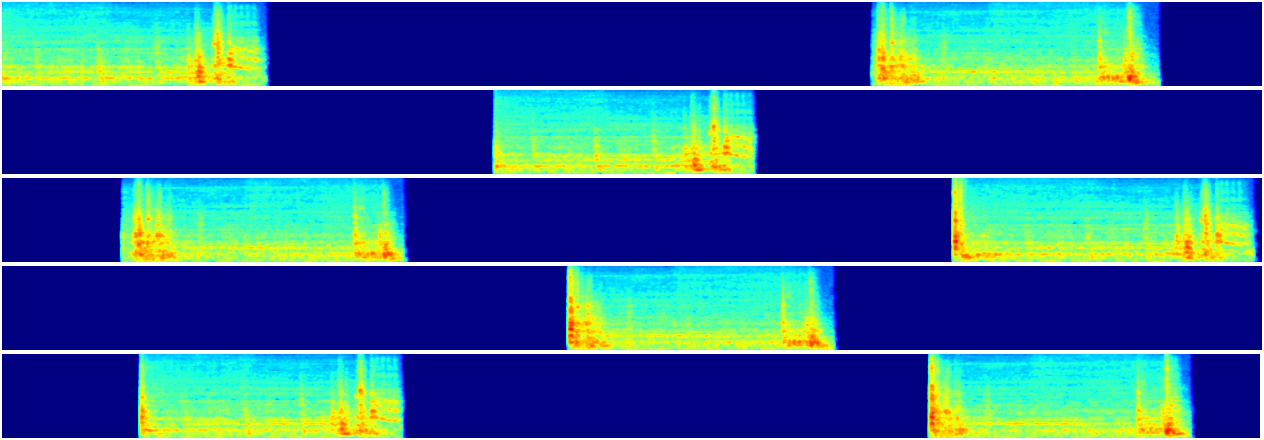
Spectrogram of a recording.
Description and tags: DVD Tray Open/Close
